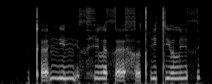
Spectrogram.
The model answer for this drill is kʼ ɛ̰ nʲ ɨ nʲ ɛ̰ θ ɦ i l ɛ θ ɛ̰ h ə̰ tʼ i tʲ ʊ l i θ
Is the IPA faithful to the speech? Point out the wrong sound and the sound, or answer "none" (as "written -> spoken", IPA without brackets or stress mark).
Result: ɦ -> h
